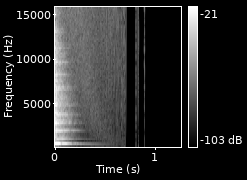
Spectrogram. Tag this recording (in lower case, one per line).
bell
cowbell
